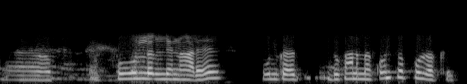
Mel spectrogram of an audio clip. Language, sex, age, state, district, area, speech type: Maithili, female, 60+, Bihar, Purnia, rural, conversation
